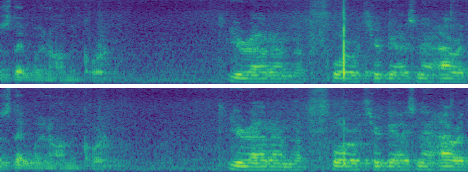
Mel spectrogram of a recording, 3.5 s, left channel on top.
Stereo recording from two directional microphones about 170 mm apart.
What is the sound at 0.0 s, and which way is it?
Speech, centre (ahead or behind).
